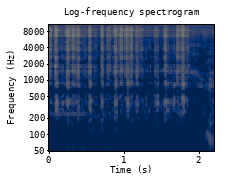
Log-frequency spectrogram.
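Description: Faint scratching: a scraper rubbing the silver coating off a scratch-off lottery ticket in quick little strokes.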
